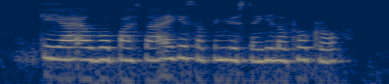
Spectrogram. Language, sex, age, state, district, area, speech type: Manipuri, female, 18-30, Manipur, Bishnupur, rural, read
